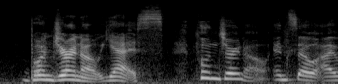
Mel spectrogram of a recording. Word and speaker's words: Buongiorno: It's very similar to bonjour. Buongiorno. Buongiorno, yes.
